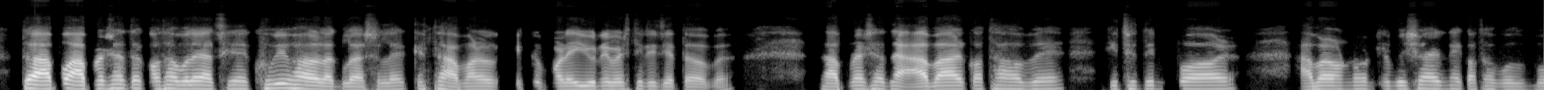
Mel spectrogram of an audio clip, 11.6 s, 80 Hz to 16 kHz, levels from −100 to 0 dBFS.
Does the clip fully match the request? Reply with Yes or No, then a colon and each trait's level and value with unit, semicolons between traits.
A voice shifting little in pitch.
Yes: narrow, 2.1 semitones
